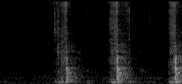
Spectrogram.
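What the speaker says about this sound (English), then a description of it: "Remove the roots and the other end of the spring onion and then chop as finely." A knife chops spring onion finely on a board, giving three crisp, evenly spaced strikes, close and alone with no talk.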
